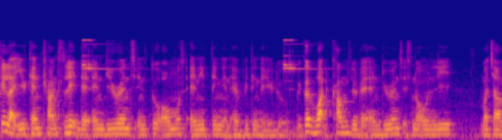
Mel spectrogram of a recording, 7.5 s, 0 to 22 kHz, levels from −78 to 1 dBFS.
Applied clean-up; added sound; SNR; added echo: none; Tools; 16 dB; none.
